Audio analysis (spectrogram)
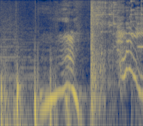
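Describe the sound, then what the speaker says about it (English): A drinking glass is thrown across a room and shatters, making a sharp crash followed by a second breaking burst. A voice with rising and falling pitch sounds between the impacts. "Why'd you throw my glass across the room?"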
